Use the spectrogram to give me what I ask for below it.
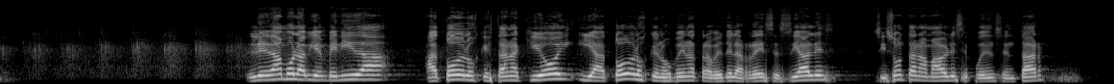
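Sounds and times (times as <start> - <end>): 
audience applause: 0.0 - 3.2
speech: 2.4 - 10.6.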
